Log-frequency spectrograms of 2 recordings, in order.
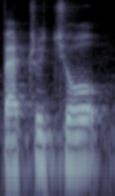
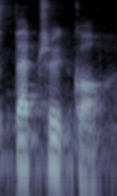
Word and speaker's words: petrichor: The correct pronunciation it's not patricio, it's patrico, which means the pleasant smell that is left behind the rain.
